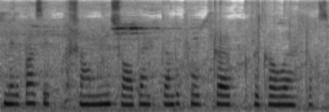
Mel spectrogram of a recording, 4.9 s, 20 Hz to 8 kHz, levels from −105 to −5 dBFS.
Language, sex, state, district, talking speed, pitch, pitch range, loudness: Hindi, female, Chhattisgarh, Raipur, 95 wpm, 235 Hz, 230-245 Hz, -15 LUFS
